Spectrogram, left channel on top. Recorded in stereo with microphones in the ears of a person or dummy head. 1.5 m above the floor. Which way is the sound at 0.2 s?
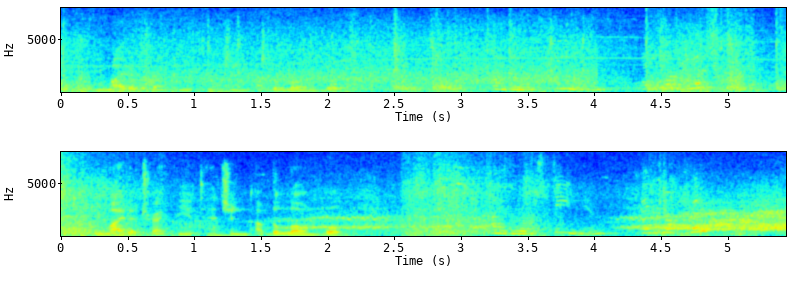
75° right (ahead or behind).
